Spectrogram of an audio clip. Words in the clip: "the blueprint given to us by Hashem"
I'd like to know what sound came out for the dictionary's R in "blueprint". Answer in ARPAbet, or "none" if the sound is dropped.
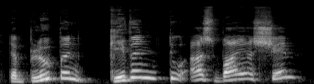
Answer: none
